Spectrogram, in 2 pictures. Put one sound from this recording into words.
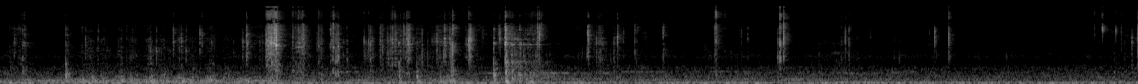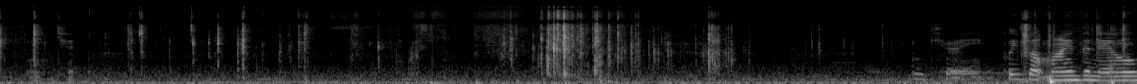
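Plastic sheets rustle and crinkle as they are handled.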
